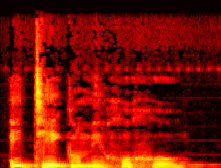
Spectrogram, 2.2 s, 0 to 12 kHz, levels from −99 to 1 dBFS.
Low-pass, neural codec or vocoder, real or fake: 10.8 kHz; none; real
